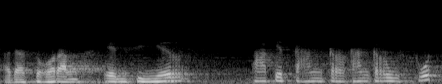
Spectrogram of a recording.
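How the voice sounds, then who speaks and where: Older Javanese-accented preacher in an echoey hall. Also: male voice, takes it slowly, phone-quality sound. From Indonesia. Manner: storytelling preacher acting out voices, mixing Javanese words, sudden loud high cries. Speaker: pastor. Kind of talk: sermon.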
